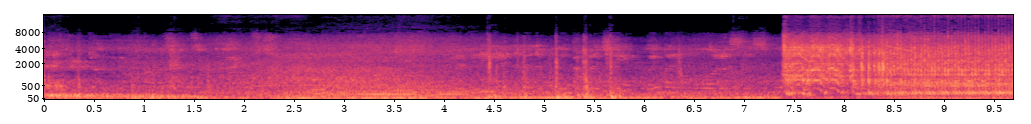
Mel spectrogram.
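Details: Toyota Hiace diesel with a no-crank fault, started by shorting the starter relay terminals; battery, starter and relay were all good, and the fault was traced to broken wiring: low churning crank for several seconds, then catches into a louder steady run; normal crank and start.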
